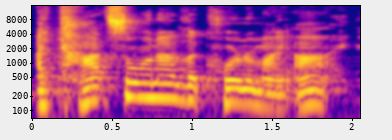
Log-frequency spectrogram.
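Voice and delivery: usual speaking voice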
